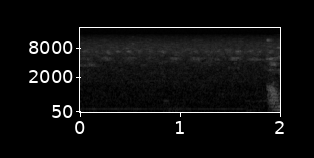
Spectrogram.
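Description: Near silence: room tone with a faint steady low hum, then a voice starts just before the end.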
